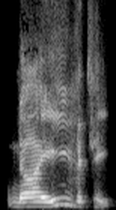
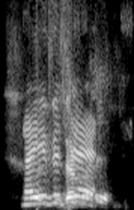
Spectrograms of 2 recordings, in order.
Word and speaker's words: naivety: I always say naivety, but it's actually naivety. There we go. Thank you. – Naivete. It's a French word.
